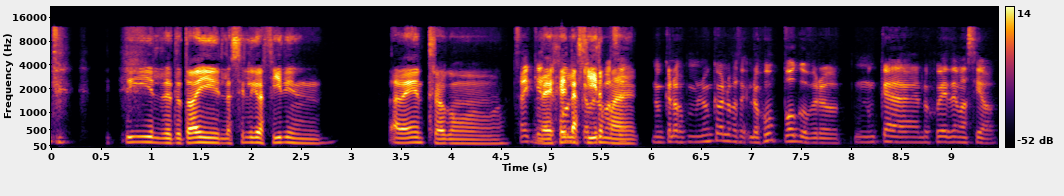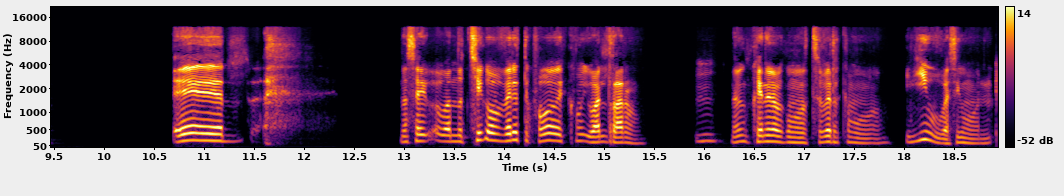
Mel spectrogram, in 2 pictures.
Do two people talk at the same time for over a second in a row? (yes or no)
yes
